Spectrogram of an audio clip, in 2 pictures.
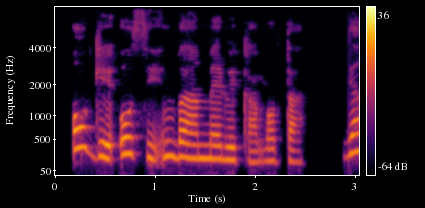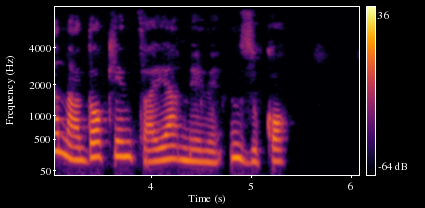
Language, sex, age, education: Igbo, female, 30-45, tertiary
